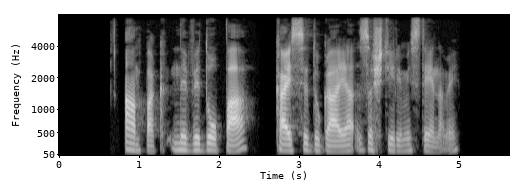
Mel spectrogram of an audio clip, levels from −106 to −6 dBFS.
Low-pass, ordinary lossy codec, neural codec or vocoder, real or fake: 7.2 kHz; none; none; real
